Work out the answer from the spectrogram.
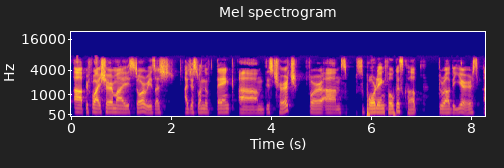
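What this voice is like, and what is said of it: Chinese-accented English. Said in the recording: “Some of you might be able to tell by my accent that I'm Chinese. Yeah, that's why you probably can't understand my English.”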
